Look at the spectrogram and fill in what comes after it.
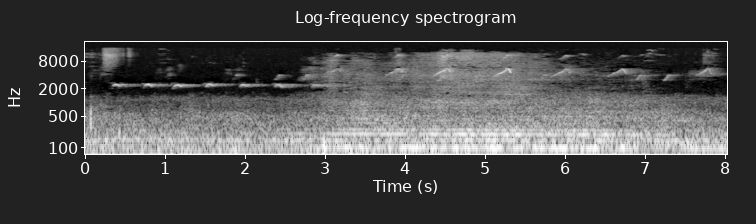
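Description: Small birds calling: a run of short, evenly repeated high notes for the first few seconds, then a string of quick rising chirps about twice a second, over steady low background noise.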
